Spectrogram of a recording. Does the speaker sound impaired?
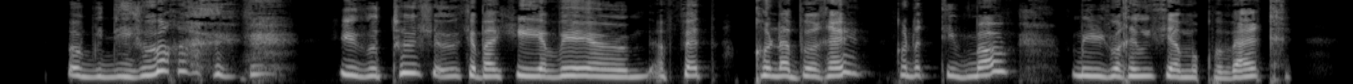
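Yes: profound deafness; audible accent from deafness.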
